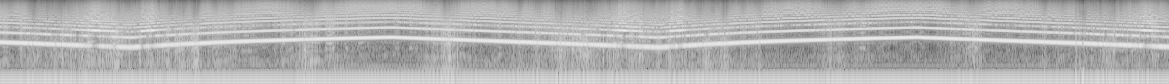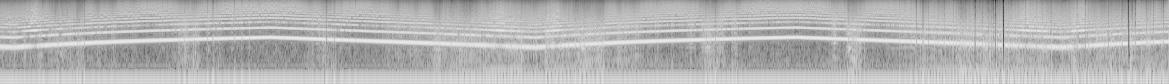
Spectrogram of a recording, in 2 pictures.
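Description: Ambulance's electronic siren on a slow wail, very loud, its pitch rising and falling smoothly about every five seconds, over the low rumble of the moving vehicle.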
